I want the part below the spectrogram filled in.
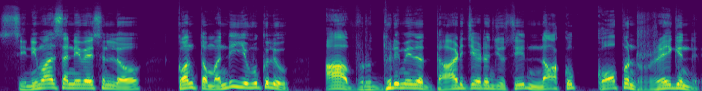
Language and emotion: Telugu, angry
